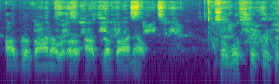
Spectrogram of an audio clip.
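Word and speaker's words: Abravanel: I should mention by the way many people pronounce the name uh Abarbanel and that's because of the uh it's much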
